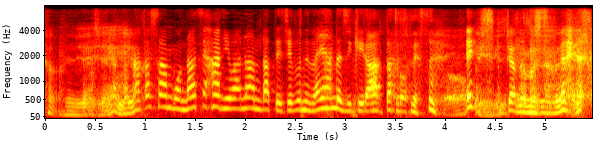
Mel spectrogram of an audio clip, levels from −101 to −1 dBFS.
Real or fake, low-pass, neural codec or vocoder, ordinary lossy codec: fake; 7.2 kHz; codec, 16 kHz, 0.8 kbps, ZipCodec; none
